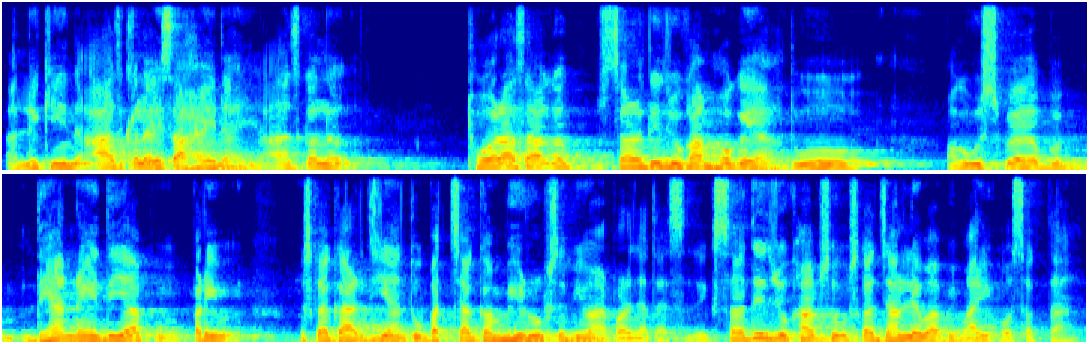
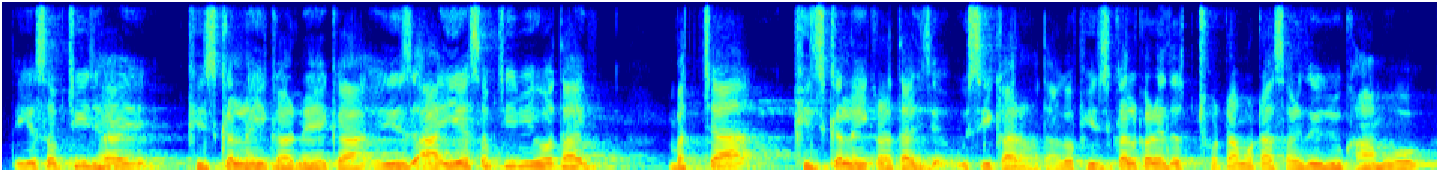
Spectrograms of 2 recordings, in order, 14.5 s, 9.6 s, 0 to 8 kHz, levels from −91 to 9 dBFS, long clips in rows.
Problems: none marked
